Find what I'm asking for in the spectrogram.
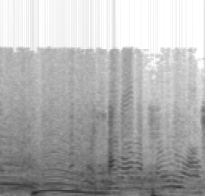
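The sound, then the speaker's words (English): Crowd noise at a women's basketball game in Sydney, a continuous roar of many spectators cheering beneath voices that talk over it, with brief swells of louder shouting. “Like, Sydney has definitely come out to play and watch women's basketball. They sure have. It's a hell of a crowd.”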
